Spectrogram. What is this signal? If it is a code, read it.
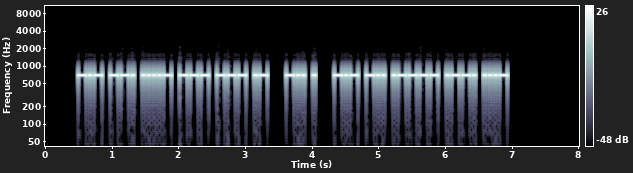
Morse code, heard as a keyed tone, about 32 wpm, 700 Hz. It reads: KG4OOA DE KD1PV
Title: USA Callsign DE Callsign 30wpm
